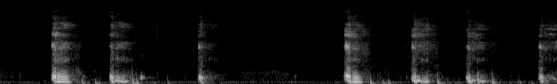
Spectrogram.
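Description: Seven harsh, moist coughs in two bursts with quiet pauses between them; a repeated, ongoing cough.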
